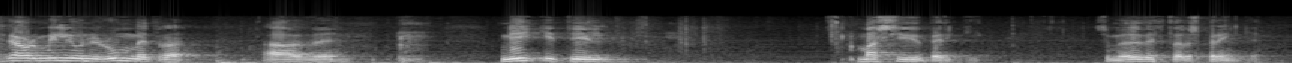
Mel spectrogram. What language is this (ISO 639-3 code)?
isl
